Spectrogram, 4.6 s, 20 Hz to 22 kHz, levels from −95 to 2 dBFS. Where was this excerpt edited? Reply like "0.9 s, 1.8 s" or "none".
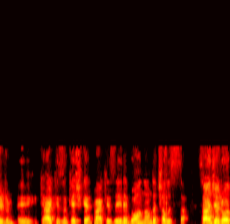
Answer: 1.9 s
